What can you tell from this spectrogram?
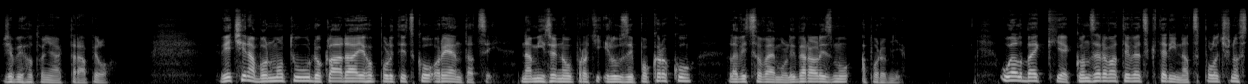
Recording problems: none

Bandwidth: 14.5 kHz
